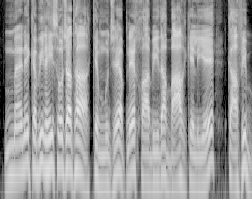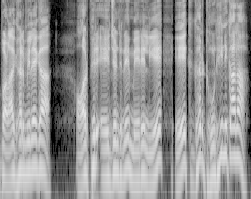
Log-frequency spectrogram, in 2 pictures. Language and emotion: Urdu, surprised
